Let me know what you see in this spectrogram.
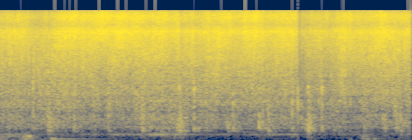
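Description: Capsicum and onion in a ketchup and soy sauce mixture sizzling over a high flame in a wok, stirred with a wooden spoon that scrapes against the pan. The sizzle is a loud, steady hiss.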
